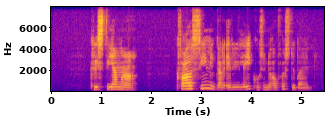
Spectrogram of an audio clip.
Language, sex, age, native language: Icelandic, female, 13, Icelandic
